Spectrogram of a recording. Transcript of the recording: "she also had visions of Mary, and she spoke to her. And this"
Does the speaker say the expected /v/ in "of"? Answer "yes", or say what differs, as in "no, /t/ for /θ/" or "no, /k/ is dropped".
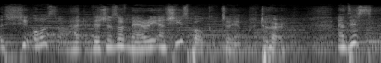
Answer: yes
